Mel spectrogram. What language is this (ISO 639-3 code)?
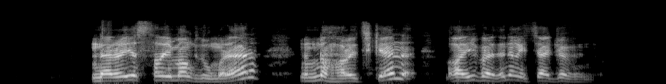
kab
